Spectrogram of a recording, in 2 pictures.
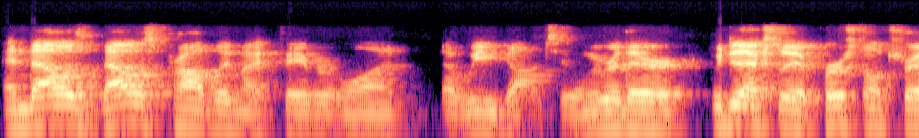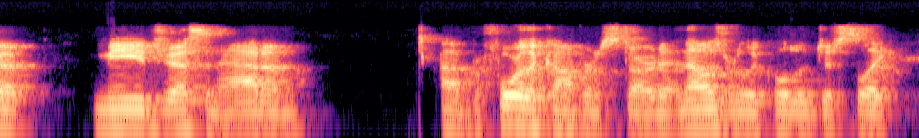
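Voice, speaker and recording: A man of about thirty talks fast in a mid-range, steady voice as an interview guest on a remote call. He's chatty, laughs often, and uses lots of filler words, and the call audio sounds echoey and muffled.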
